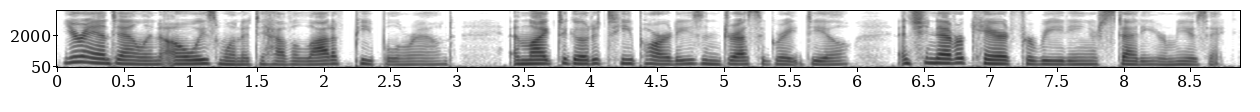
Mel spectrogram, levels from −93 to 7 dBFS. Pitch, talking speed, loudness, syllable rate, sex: 185 Hz, 230 wpm, -21 LUFS, 5.7 syllables/s, female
